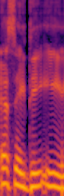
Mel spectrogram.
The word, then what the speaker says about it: Sade: hair always pulled back it's spelled s-a-d-e I guess you should man your mama named you Sadie I'ma call you Sadie he call it Sade all you want man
